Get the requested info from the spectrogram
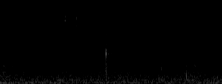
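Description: Near silence: room tone with a few faint, short clicks around the middle.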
